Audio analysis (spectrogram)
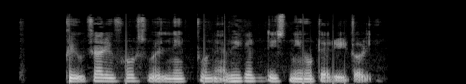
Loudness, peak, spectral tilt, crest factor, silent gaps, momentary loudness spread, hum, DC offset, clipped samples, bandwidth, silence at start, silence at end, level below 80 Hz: -20 LUFS; -2 dBFS; -5.5 dB/octave; 18 dB; none; 5 LU; none; under 0.1%; under 0.1%; 11.5 kHz; 0.65 s; 0.95 s; -50 dBFS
